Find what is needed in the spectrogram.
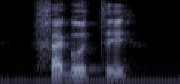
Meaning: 1. to bundle 2. to dress up (wear special clothes)
- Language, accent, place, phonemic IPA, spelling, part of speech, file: French, France, Lyon, /fa.ɡɔ.te/, fagoter, verb, LL-Q150 (fra)-fagoter.wav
